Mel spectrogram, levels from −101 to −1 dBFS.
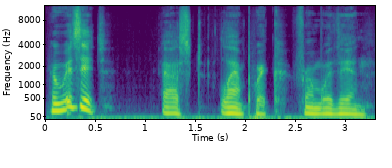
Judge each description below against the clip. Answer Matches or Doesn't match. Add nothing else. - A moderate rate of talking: Matches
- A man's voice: Matches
